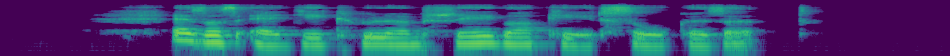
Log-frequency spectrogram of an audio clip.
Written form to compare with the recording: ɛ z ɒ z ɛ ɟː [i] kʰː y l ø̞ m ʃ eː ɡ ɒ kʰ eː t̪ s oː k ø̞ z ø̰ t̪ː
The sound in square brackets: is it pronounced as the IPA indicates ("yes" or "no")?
yes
